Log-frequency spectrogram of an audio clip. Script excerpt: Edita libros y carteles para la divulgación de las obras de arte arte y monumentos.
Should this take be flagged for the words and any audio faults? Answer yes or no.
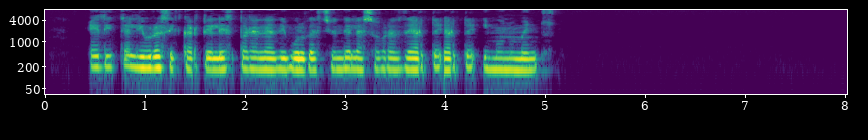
no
